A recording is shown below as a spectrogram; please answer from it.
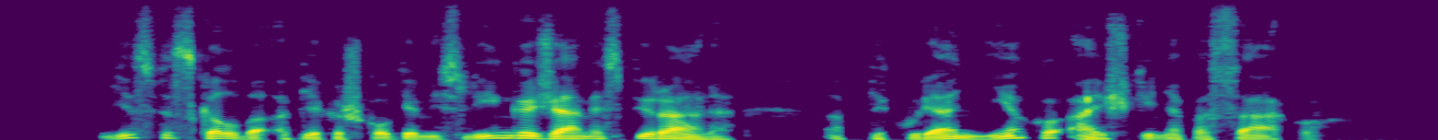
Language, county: Lithuanian, Vilnius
